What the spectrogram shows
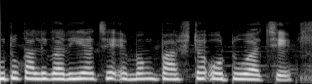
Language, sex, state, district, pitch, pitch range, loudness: Bengali, female, Tripura, West Tripura, 255 Hz, 245-265 Hz, -12 LUFS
